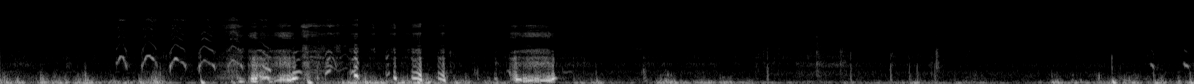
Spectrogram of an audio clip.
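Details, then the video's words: Golden puppy crying: short, high whimpers that bend downward come in a quick run, then a louder cluster of cries and squeals, followed by quieter background rustling with a couple of faint whines near the end. "Sound Puppy Cry"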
